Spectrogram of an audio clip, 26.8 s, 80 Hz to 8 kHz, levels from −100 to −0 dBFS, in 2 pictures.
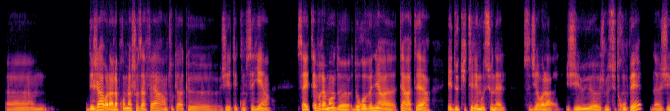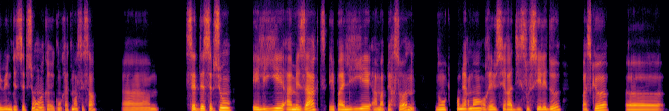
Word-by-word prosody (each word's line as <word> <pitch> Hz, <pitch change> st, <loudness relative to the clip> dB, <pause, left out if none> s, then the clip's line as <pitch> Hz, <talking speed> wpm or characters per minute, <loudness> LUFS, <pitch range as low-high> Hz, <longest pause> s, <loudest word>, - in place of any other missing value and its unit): Hem, 90 Hz, -2 st, -7 dB, 0.8 s
déjà 135 Hz, -, +5 dB
voilà 110 Hz, -, +7 dB
la 105 Hz, -, +6 dB
1re 150 Hz, -1 st, +2 dB
chose 155 Hz, -1 st, -4 dB
à 125 Hz, -, +4 dB
faire 155 Hz, +4 st, -2 dB
en 105 Hz, -, -3 dB
tout -, -, -11 dB
cas, 145 Hz, -2 st, -3 dB
que 95 Hz, -5 st, -6 dB
j'ai 100 Hz, +4 st, -5 dB
été 105 Hz, +1 st, -5 dB
conseillé 105 Hz, +6 st, -1 dB
hein, 145 Hz, +1 st, -3 dB, 0.5 s
ça 115 Hz, -, -1 dB
a -, -, +8 dB
été 115 Hz, +9 st, +2 dB
vraiment 140 Hz, +3 st, +5 dB
de 110 Hz, -5 st, +2 dB
de 110 Hz, +1 st, -1 dB
revenir, 145 Hz, +7 st, +4 dB
heu, 105 Hz, -5 st, 0 dB
terre 165 Hz, -4 st, 0 dB
à 120 Hz, -, +2 dB
terre 130 Hz, +8 st, +2 dB, 0.4 s
et 115 Hz, -1 st, +1 dB
de 120 Hz, +1 st, +2 dB
quitter 140 Hz, -, -3 dB
l'émotionnel. 110 Hz, -, +2 dB, 0.4 s
Se -, -, -12 dB
dire: 115 Hz, +2 st, -1 dB
«Voilà, 100 Hz, -5 st, +2 dB, 0.3 s
j'ai 110 Hz, +2 st, -2 dB
eu, 135 Hz, +3 st, +4 dB
heu, 110 Hz, -4 st, +2 dB
je 95 Hz, -, -11 dB
me -, -, +1 dB
suis 105 Hz, -, -10 dB
trompé, 145 Hz, -, +1 dB, 0.2 s
heu, 95 Hz, +1 st, -4 dB
j'ai 95 Hz, +3 st, -4 dB
eu 110 Hz, +3 st, +1 dB
une 115 Hz, -2 st, +1 dB
déception 150 Hz, -, -3 dB
hein, 180 Hz, -, -6 dB
que 95 Hz, -, -6 dB
concrètement 100 Hz, +6 st, -5 dB
c'est 125 Hz, -, -13 dB
ça. 160 Hz, +10 st, -5 dB, 0.6 s
Hem, 90 Hz, -1 st, -6 dB, 0.5 s
cette 125 Hz, -1 st, 0 dB
déception 150 Hz, +4 st, +3 dB, 0.4 s
est 120 Hz, -, +2 dB
liée 135 Hz, +6 st, +2 dB
à 110 Hz, -1 st, +1 dB
mes 105 Hz, -1 st, +4 dB
actes 205 Hz, +11 st, +2 dB
et 105 Hz, 0 st, -3 dB
pas 110 Hz, -3 st, +2 dB
liée 135 Hz, +6 st, +1 dB
à 100 Hz, -, -6 dB
ma 95 Hz, -1 st, -2 dB
personne. -, -, -2 dB, 0.4 s
Donc 105 Hz, +1 st, 0 dB, 0.2 s
premièrement 135 Hz, +2 st, +1 dB
réussir 115 Hz, +3 st, -2 dB
à 105 Hz, -1 st, +2 dB
dissocier 115 Hz, +3 st, -3 dB
les 120 Hz, +1 st, +1 dB
2 165 Hz, -, 0 dB, 0.4 s
parce 115 Hz, -1 st, -4 dB
que, 170 Hz, +5 st, +1 dB, 0.4 s
heu, 105 Hz, -1 st, 0 dB
115 Hz, 170 wpm, -23 LUFS, 105-140 Hz, 0.8 s, a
